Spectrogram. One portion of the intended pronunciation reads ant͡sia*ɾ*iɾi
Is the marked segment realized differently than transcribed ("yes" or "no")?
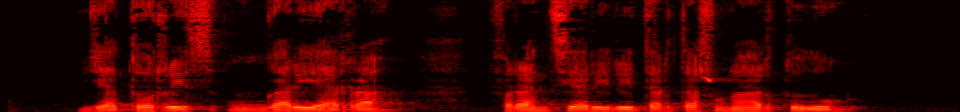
no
